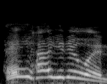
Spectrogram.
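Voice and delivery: high, drawn-out singsong hello; imitated effusive greeting. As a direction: break off to greet a passerby, hammed-up. Sam greets someone walking by.

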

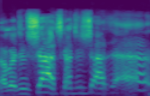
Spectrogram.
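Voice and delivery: high-pitched mock rocker yelp; hammed-up party holler; air-guitar party guy. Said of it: "Got the air guitar going".

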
